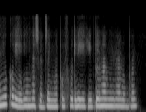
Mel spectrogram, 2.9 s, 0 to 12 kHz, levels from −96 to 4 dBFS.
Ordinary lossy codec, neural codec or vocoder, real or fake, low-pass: none; codec, 16 kHz, 0.5 kbps, FreqCodec, smaller model; fake; 7.2 kHz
